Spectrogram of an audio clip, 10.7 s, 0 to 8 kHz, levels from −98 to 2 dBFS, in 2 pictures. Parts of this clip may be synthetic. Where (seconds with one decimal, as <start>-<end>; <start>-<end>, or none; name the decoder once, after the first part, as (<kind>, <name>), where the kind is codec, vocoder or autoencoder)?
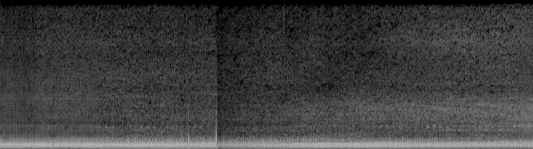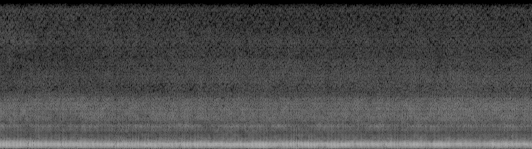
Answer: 0.0-1.0 (vocoder, Vocos); 5.2-10.7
